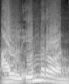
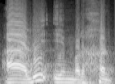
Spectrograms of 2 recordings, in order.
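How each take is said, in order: First: The first word is a bare 'Al'. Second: The first word ends in an 'i' vowel. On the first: The speaker calls it wrong. "bacanya bukan Al Imron" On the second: The speaker calls it right. "tapi Ali Imron"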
